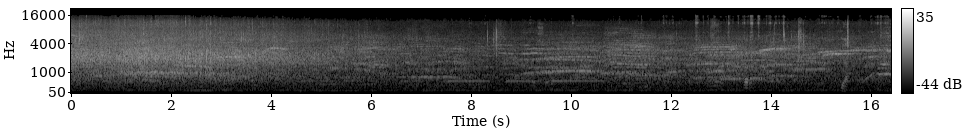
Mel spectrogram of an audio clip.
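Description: Large concert crowd applauding and cheering after a song, the applause fading over the first several seconds into crowd chatter with scattered shouts.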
